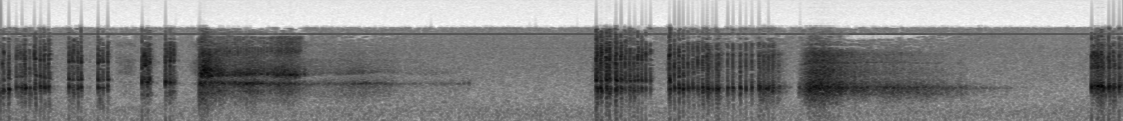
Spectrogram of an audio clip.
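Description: Loud, harsh snorts and rasping snore sounds, clipped and noisy as if over a phone; imitated snoring for a prank call.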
